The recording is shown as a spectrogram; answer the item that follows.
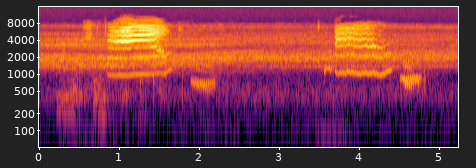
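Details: Two-week-old kittens calling: two high, thin, drawn-out meows about three seconds apart, with a few short soft squeaks between them, over quiet indoor background.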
